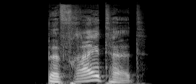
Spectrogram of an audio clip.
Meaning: inflection of befreien: 1. second-person plural preterite 2. second-person plural subjunctive II
- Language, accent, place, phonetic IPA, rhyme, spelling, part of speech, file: German, Germany, Berlin, [bəˈfʁaɪ̯tət], -aɪ̯tət, befreitet, verb, De-befreitet.ogg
